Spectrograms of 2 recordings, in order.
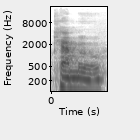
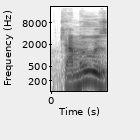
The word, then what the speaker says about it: Camus: I'm annoyed that we don't get to do some Camus reading, or however you pronounce it. Camus.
